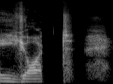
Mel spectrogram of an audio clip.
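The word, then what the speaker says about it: ja: इस लेटर को प्रोनाउंस किया जाता है यॉट, यॉट, क्योंकि जर्मन जे वाई के बराबर होता है, उसका जो साउंड होता है वो वाई वाला होता है। एग्जाम्पल या।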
